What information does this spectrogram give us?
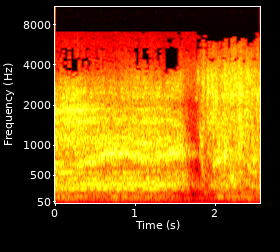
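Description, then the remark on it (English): A loud, continuous rush of churning water as Superman plunges down into the water among Arctic icebergs, with a brief dip and bubbling swirl before the roar picks up again. No voices. “Down, down, right into the water.”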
